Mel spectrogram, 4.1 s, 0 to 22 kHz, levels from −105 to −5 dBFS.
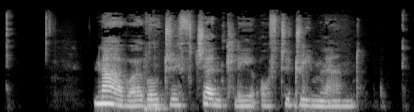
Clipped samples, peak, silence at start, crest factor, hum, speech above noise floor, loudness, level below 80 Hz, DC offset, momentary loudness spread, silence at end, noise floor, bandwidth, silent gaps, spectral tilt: under 0.1%; -10 dBFS; 0.05 s; 22 dB; none; 25 dB; -30 LUFS; -60 dBFS; under 0.1%; 26 LU; 0.1 s; -55 dBFS; 16 kHz; none; -4.5 dB/octave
